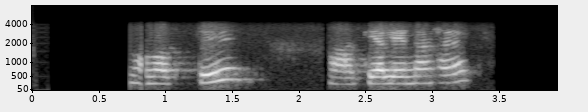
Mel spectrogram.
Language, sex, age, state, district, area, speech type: Hindi, female, 30-45, Uttar Pradesh, Prayagraj, urban, conversation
